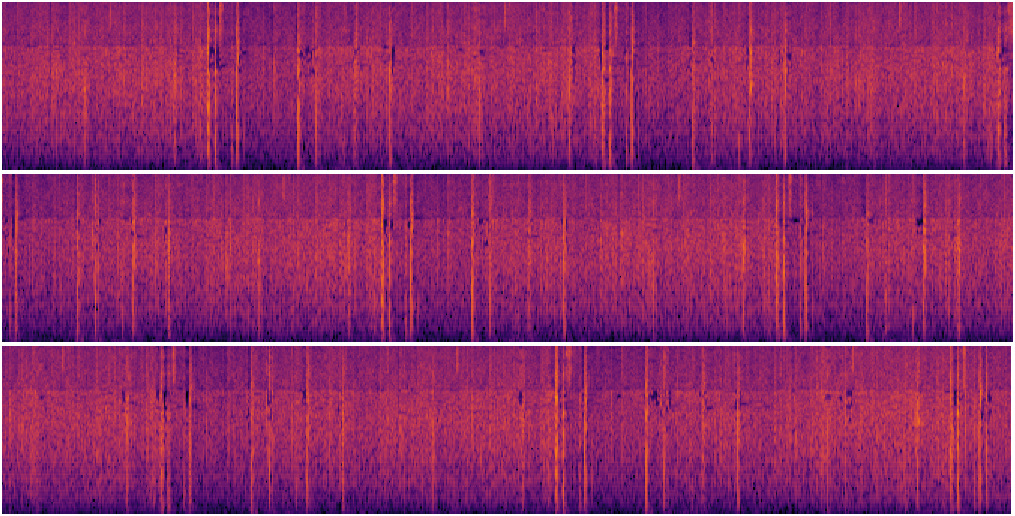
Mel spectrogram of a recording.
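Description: Steady rain falling, with frequent sharp, irregular drop impacts close by.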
